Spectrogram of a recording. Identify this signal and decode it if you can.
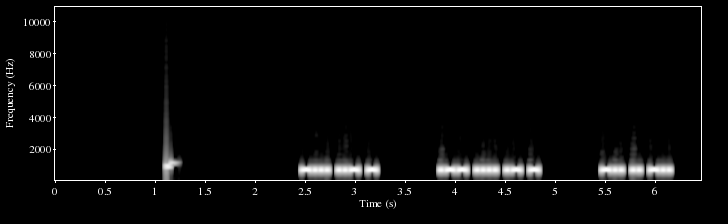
Morse code, heard as a keyed tone, about 41 wpm, 700 Hz. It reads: BUT WHAT DID
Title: 3x Word-Spacing - Sentences from Top 200 Words - 40wpm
